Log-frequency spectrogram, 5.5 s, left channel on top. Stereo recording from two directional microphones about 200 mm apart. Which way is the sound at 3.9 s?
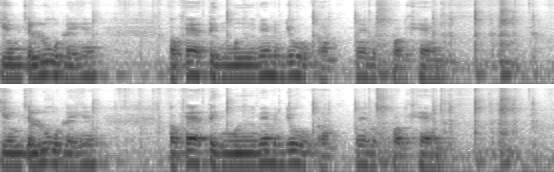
Centre (ahead or behind).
